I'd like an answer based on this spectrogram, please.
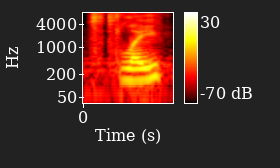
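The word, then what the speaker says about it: Slathe: I'm Slaith the Space Marine. That's spelled S L A T H E the Space Marine. He's like Sly the Space Marine.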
